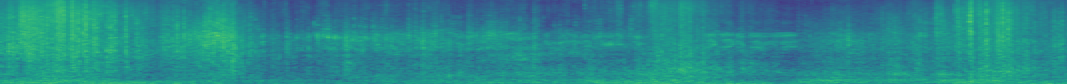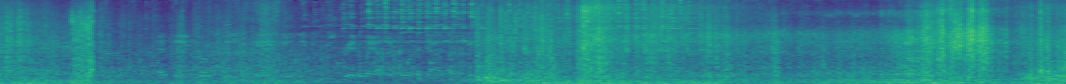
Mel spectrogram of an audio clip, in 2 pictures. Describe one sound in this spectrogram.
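A bobsled rumbles and roars as it speeds down an icy track.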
